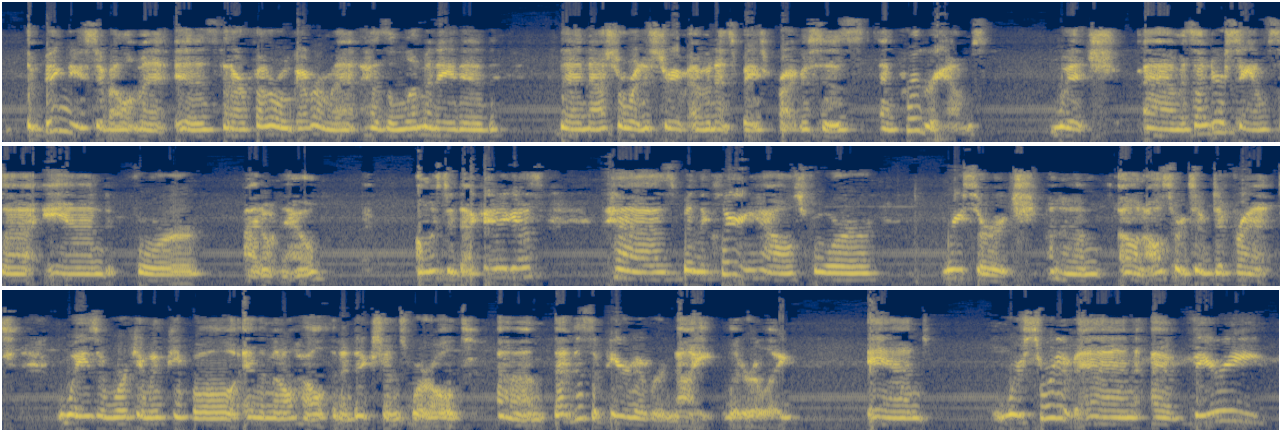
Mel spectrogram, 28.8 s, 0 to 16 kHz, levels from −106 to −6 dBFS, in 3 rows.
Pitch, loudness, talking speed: 345 Hz, -21 LUFS, 150 wpm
